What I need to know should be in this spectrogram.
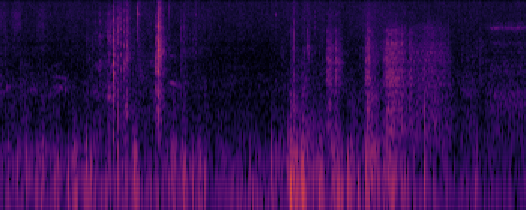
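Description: Cards shuffle and slap softly on a table.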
